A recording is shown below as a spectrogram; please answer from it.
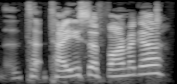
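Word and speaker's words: Taissa Farmiga: pronounce all the names but how do you pronounce taisa faraga ta yeah that was good okay everybody you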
